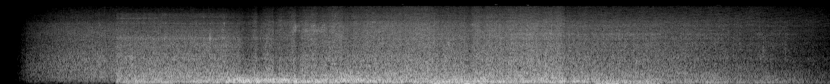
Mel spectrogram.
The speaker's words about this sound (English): Look, Peter, no, it's cloudy. And windy. Oh, no, it's rainy. And it's so windy.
